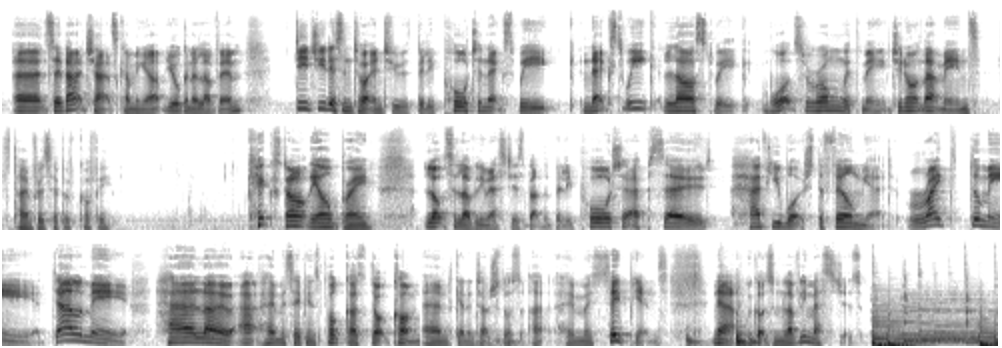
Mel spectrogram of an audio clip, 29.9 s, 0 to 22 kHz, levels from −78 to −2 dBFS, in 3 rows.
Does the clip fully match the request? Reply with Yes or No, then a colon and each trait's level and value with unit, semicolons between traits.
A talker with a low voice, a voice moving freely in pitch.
Yes: low, 130 Hz; wide, 5.9 semitones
